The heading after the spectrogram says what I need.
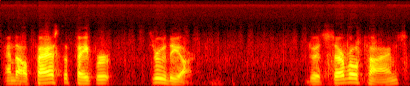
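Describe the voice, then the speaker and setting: A man with a somewhat high-set voice teaches in the manner of an old training film. He explains deliberately, one step at a time, and puts weight on key terms. The sound is thin and phone-like, with a dry, echo-free closeness. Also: lively intonation. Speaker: instructor in a military training film. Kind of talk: instructional demonstration lecture.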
